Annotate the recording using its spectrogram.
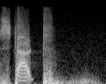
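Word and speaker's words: Start: আর এখানে এস পরে কনসোনেন্ট আছে তাই এটা তালিবাস স্বর মতো, যেমন স্টার্ট, এটাই। তারপর হচ্ছে ভি, শব্দটি জার্মান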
